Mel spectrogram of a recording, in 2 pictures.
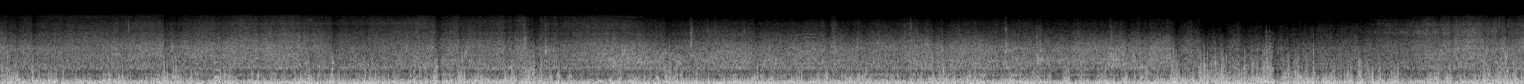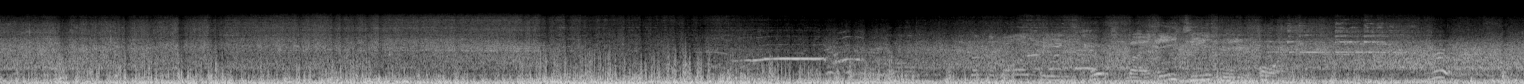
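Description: Steady heavy wind rush buffeting an action-camera microphone on a road bike riding in a pack at about 26 mph. About two-thirds of the way through there is a brief high tone, and near the end some voices cut through.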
